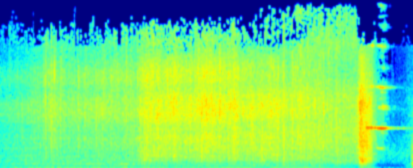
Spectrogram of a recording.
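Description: A taxi pulling up on a hillside street: a steady low engine rumble and hum that holds, then drops away near the end after a brief burst of noise.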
